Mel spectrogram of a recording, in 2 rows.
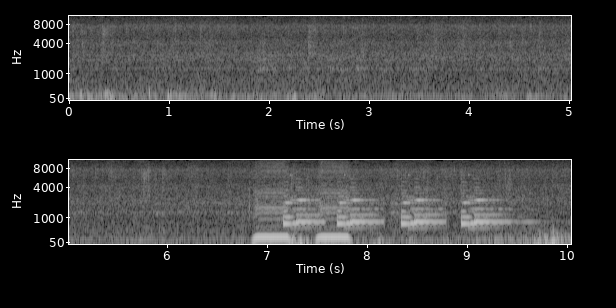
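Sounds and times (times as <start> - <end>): wind rumbling on microphone: 0.0 - 2.4.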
